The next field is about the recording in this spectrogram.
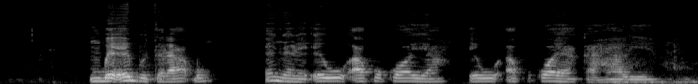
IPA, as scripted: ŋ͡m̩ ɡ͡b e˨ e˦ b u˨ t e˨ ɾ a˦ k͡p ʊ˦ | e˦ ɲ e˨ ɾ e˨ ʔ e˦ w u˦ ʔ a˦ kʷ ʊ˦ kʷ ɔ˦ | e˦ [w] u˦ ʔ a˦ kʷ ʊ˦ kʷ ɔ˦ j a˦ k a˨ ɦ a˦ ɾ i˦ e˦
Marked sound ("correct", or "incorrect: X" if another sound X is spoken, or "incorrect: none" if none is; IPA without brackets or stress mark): correct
